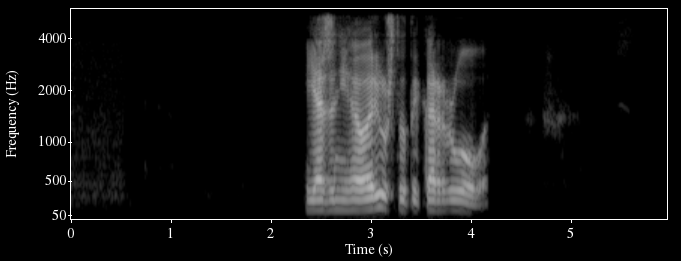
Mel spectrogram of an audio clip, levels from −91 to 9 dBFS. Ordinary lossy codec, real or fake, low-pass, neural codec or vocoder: none; real; 5.4 kHz; none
